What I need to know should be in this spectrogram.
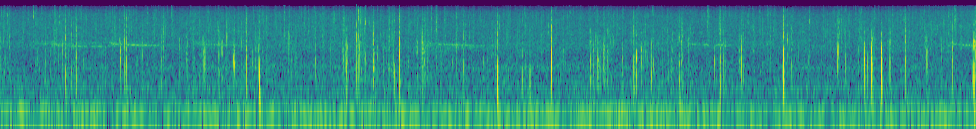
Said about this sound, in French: Le frétillement de la pluie subite, onde et brève. Pluie drue, rapide, serrée, qui grésille, crépite. Pluie qui va s'alourdissant, changement de rythme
